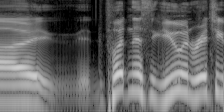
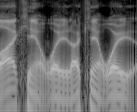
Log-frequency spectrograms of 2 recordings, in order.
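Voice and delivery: joking; 11 semitones lower, 4 dB quieter than usual. Acted. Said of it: "I was just joking about that".

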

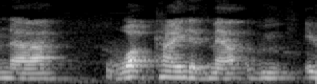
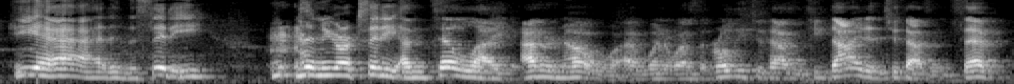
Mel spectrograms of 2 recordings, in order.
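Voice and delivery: ordinary delivery

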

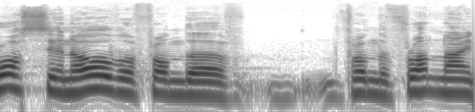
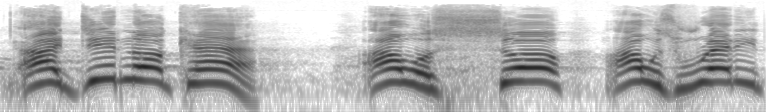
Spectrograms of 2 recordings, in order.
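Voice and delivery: intense; 6 semitones higher than usual. Retold or imitated. Panicked father reliving the search.

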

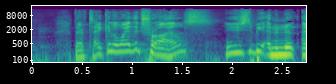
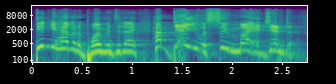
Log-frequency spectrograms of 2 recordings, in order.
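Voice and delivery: high, quick outraged retort; indignant; 7 semitones higher than usual. Shown as a demonstration. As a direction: snap back in mock offense. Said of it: "you did it wrong".

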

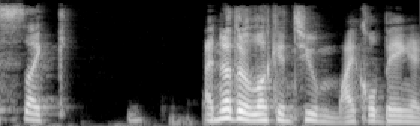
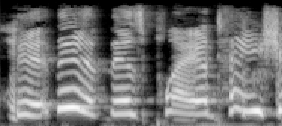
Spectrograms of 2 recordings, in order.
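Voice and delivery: high, drawn-out, botched Southern drawl; badly faked Southern accent; 13 semitones higher, slower than usual. Quoting Oscar delivering bad news, terrible Southern accent. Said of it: "say it in a Southern accent".

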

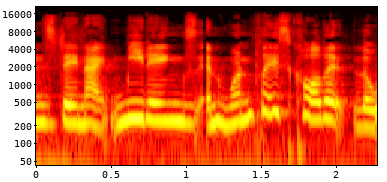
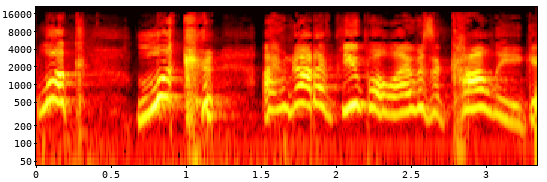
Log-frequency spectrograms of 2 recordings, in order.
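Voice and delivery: insistent; 9 semitones higher, 7 dB louder than usual. Retold or imitated. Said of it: "And he was like".

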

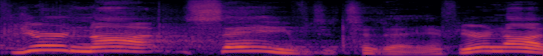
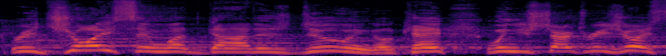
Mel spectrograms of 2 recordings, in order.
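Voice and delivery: ordinary talk, nothing marked

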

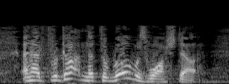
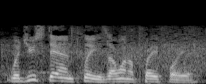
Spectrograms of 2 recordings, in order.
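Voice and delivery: preaching prayer; 3 semitones higher than usual. Acted. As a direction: lead the congregation in heartfelt prayer. Pastor prays over congregation.

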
